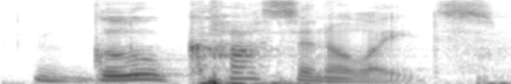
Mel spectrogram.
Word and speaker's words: glucosinolates: guys say hello to the glucose i'm sorry glucosinolates okay that's how you pronounce that word benefit number two improves digestion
